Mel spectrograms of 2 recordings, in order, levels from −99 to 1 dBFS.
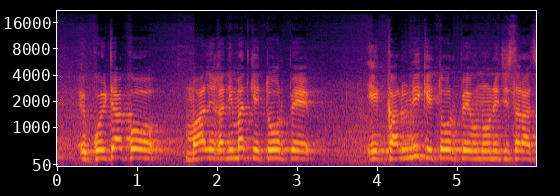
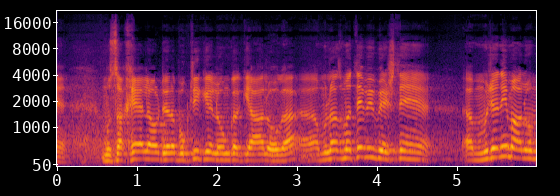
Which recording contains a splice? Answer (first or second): second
